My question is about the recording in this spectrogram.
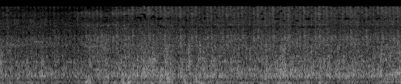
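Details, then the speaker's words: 1996 Geo Tracker idling after the old free-spinning radiator fan clutch was replaced to cure overheating at idle: even idle with a strong steady rush of fan air, no surging or knocking; fixed, blowing twice as much air. "oh it's fixed just blowing twice as much air at idle twice as much air"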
